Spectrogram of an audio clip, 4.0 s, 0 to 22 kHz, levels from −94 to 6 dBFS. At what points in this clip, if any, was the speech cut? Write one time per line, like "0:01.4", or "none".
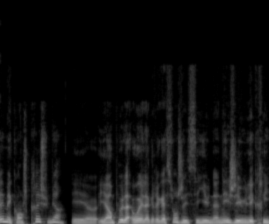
0:01.0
